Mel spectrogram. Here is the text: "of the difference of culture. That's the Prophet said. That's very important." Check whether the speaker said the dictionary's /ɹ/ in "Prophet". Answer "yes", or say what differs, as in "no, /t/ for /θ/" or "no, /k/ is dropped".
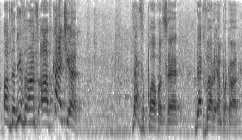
no, /ɹ/ is dropped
